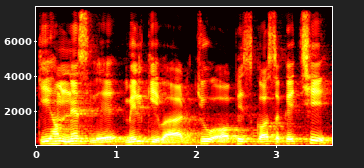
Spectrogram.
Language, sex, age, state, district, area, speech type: Maithili, male, 60+, Bihar, Madhubani, rural, read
